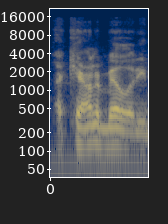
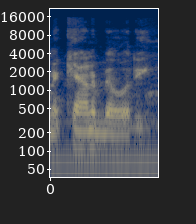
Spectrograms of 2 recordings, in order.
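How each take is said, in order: First: Said in the usual way. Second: Softer, dropped repeat of accountability, much quieter; quiet emphatic repeat. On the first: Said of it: "man, accountability". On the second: Real, not acted. Streamer repeats his point to chat, quietly and heavily. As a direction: let accountability sink in softly, quieter.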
